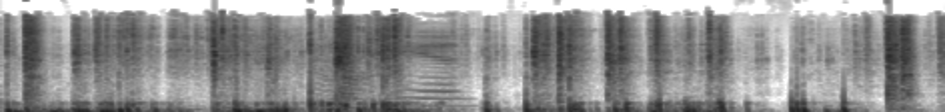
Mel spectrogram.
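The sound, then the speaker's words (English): A malfunctioning printer, just kicked, grinds and clatters in rough, uneven bursts, with a brief high mechanical whine in the middle and a couple of short pauses before the rattling resumes. “I just kicked the living bleep out of your damn printer.”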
